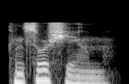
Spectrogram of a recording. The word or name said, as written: consortium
